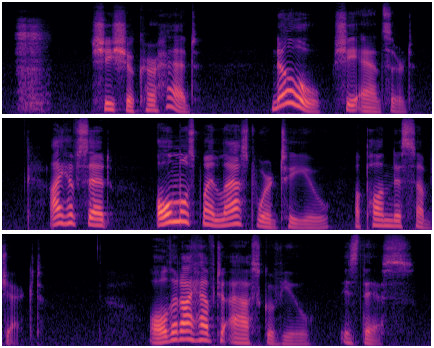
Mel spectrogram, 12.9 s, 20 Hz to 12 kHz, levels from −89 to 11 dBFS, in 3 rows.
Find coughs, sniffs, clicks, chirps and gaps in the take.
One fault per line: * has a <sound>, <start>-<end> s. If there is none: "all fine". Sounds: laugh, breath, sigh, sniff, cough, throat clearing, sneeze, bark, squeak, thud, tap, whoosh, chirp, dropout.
* has a sniff, 0.1-0.5 s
